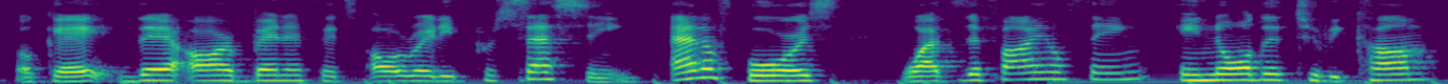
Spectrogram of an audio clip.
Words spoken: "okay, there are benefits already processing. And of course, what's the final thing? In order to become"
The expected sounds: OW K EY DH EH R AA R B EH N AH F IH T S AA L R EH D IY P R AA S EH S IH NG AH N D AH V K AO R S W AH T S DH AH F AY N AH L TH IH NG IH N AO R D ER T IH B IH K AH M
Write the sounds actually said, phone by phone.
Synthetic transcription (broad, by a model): OW K EY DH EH R AA R B EH N AH F IH T S AA L R EH D IY P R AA S EH S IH NG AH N AH V K AO R S W AH T S DH AH F AY N L TH IH NG IH N AO R D ER T IH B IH K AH M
